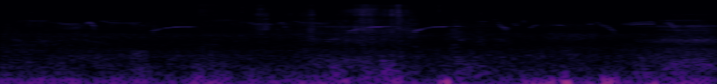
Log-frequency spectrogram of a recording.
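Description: Faint birdsong: short rising chirps repeated about once a second, over a low rumble on the microphone.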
